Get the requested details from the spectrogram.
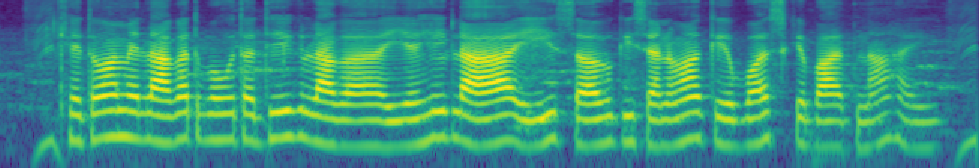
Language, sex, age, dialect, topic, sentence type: Magahi, female, 18-24, Western, agriculture, statement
